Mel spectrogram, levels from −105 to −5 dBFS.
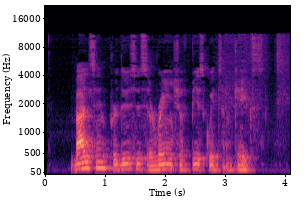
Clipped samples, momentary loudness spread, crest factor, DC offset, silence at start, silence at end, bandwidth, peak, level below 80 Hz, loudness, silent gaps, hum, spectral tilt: under 0.1%; 14 LU; 22 dB; under 0.1%; 0.45 s; 0.1 s; 11.5 kHz; -12 dBFS; -64 dBFS; -34 LUFS; none; none; -6.5 dB/octave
